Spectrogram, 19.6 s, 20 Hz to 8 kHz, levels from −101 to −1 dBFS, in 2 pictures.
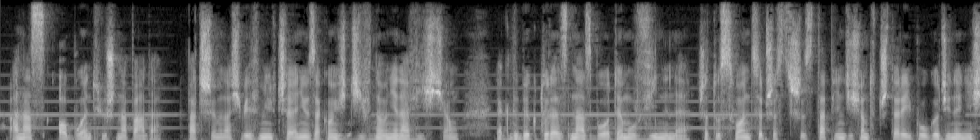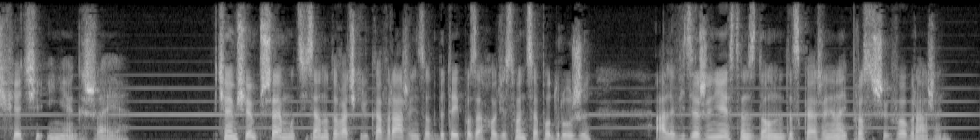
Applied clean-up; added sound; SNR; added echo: none; Wind instrument, woodwind instrument; 19 dB; none.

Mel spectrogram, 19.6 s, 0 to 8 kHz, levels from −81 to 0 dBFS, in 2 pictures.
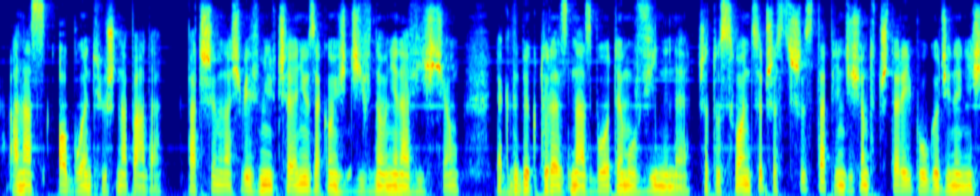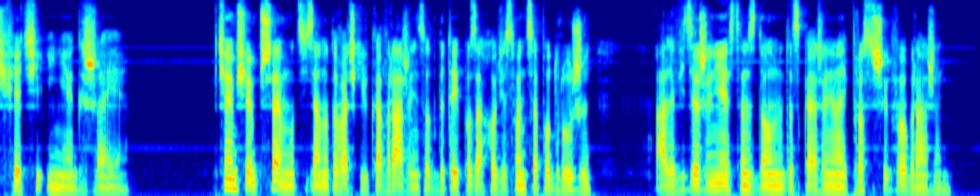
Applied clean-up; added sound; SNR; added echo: neural separator model SepFormer DNS4.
